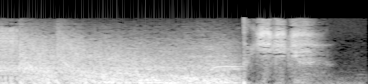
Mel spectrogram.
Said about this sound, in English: Should I maybe put in a... like some buzzer sound effect every time we move on to a new segment on this show? Yes, please. With the thunder sound? How about right now?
